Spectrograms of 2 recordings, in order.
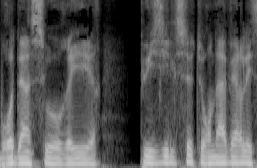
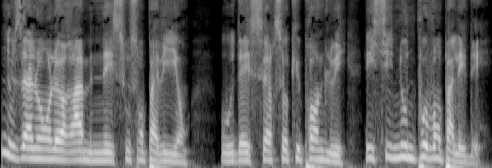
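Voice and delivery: higher, louder commanding call; urgent shout; 6 semitones higher, 4 dB louder than usual. A narrator's reading. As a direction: keep shouting orders over the din. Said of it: "cria-t-il".

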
